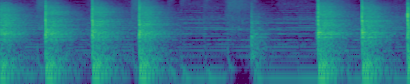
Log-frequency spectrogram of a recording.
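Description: Wooden mallet knocking an aluminium profile down onto its connector: four sharp knocks about half a second apart, a pause of nearly two seconds, then two more.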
